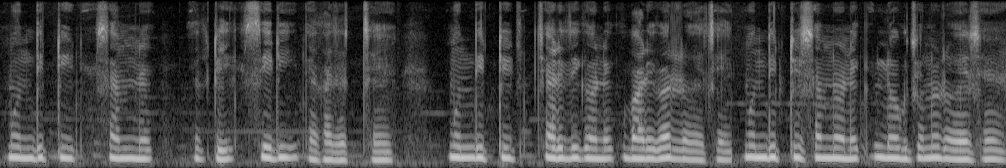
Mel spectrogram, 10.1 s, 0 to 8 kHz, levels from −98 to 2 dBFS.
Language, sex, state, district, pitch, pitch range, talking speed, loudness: Bengali, female, West Bengal, Kolkata, 180 Hz, 160-190 Hz, 100 wpm, -29 LUFS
